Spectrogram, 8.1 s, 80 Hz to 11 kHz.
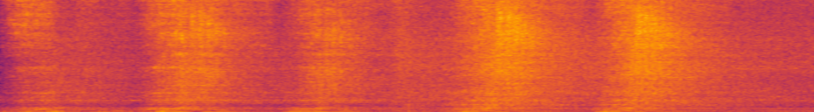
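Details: Nissan 240SX S13 after a cylinder 4 injector replacement, ignition and fuel filter refresh, and a crankcase ventilation fix: crisp throttle blips rising and falling cleanly, no misses, hiss or knocks; engine healthy.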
